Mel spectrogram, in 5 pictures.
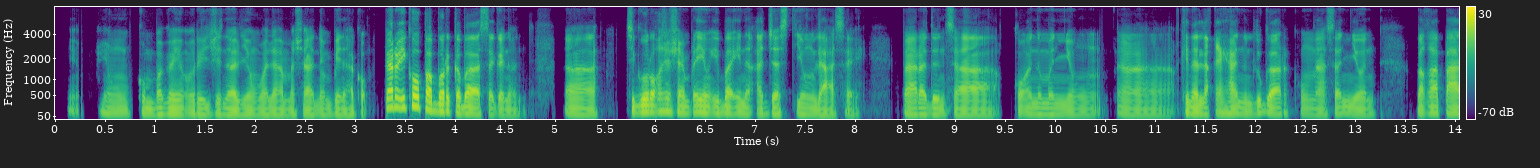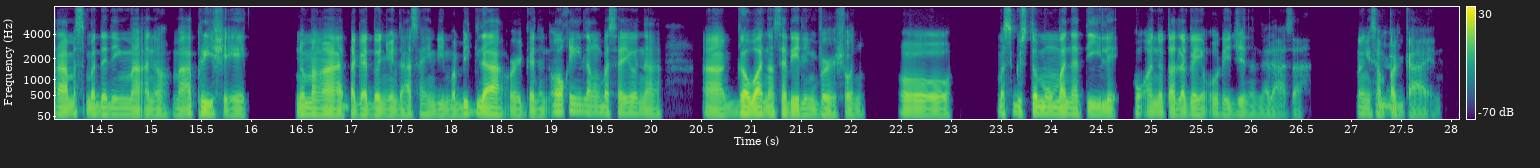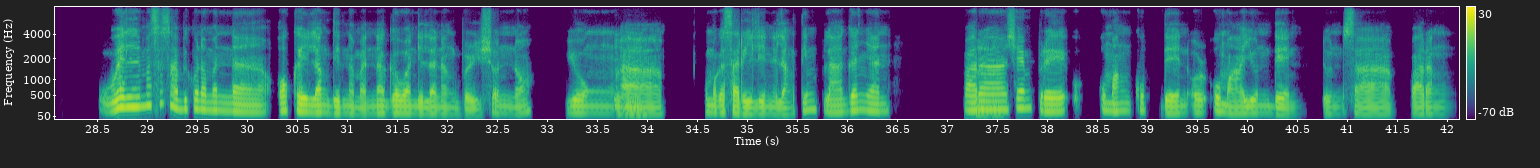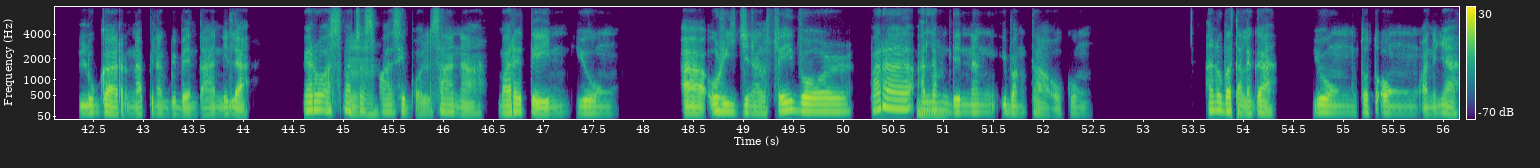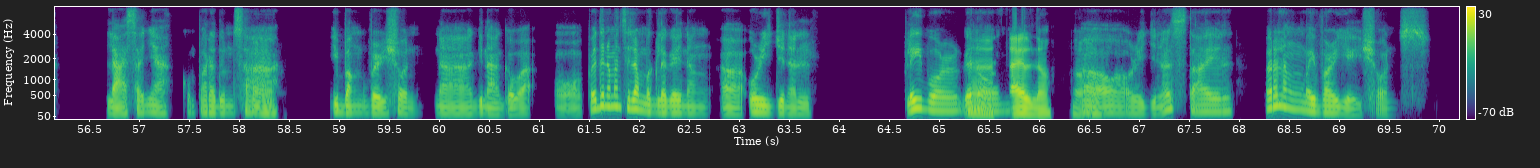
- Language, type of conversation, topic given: Filipino, podcast, Anong lokal na pagkain ang hindi mo malilimutan, at bakit?
- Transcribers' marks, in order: in English: "as much as possible"; in English: "original flavor"; in English: "original style"; in English: "variations"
